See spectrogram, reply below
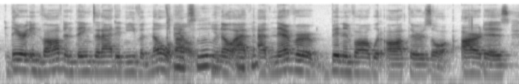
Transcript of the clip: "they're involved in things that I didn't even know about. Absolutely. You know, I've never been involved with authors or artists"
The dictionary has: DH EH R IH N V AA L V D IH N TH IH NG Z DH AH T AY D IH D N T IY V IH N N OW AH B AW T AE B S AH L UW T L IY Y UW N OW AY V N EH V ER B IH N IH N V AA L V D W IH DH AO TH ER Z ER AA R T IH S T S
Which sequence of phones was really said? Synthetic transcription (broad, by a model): DH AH R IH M V AA L V D IH N TH IH NG Z DH AH T AY D IH D N T IY V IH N N OW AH AH B AH UH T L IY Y N OW AY V N EH V ER B IH N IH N V AA L V D W IH DH AO TH ER Z ER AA R T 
